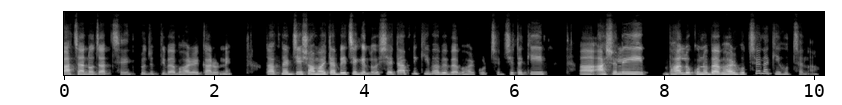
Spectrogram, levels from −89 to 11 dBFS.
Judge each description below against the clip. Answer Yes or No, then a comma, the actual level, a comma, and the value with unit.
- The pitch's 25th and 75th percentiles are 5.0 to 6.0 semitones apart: Yes, wide, 5.5 semitones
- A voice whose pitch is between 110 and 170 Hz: No, high, 245 Hz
